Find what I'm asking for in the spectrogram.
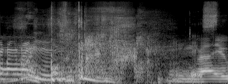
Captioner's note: boosh!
